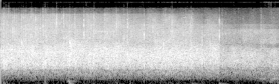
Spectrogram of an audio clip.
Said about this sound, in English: deserves a warm round of applause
